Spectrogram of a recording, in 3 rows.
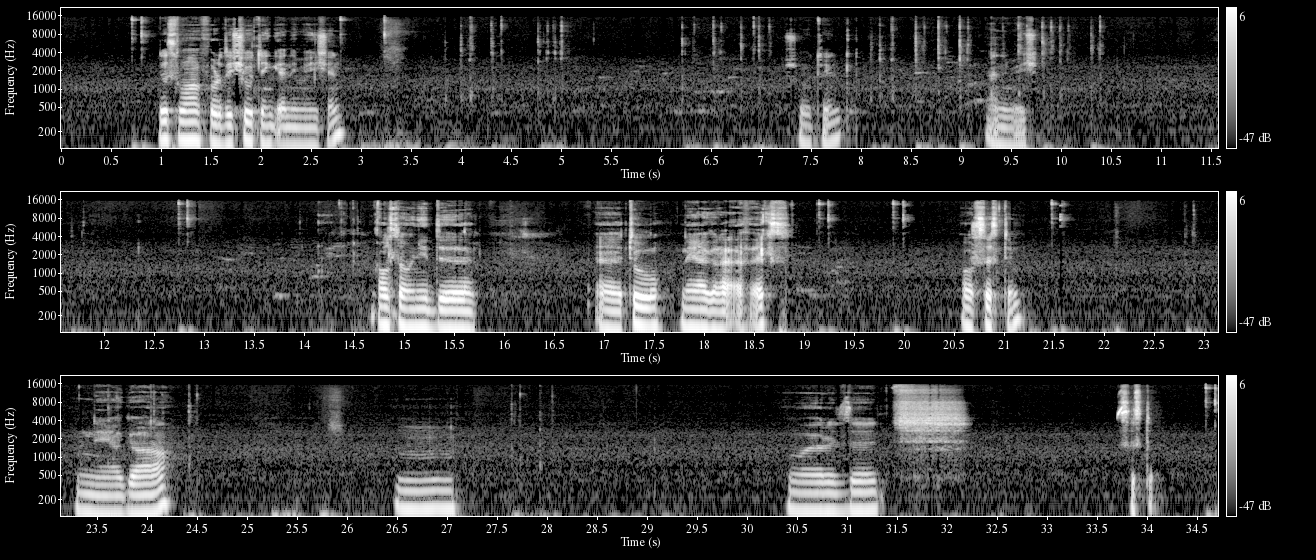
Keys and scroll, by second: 3.8-5.4 typing, 6.6-10.8 typing, 11.7 Return, 22.8-24.9 typing, 27.0-28.0 typing.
